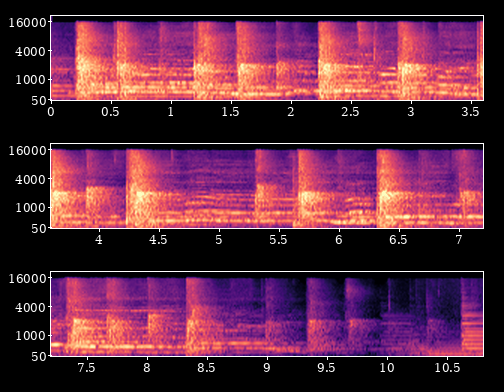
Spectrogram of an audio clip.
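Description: Singing with steady handclaps keeping the beat, a traditional Rwandan dance song; it fades out near the end.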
